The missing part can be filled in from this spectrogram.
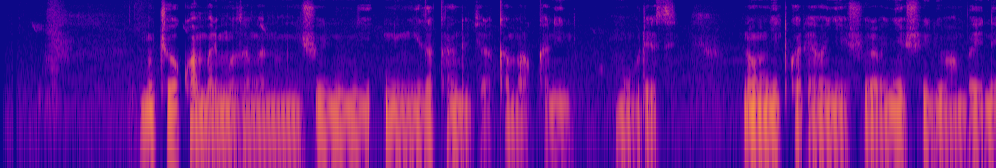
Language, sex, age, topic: Kinyarwanda, male, 25-35, education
